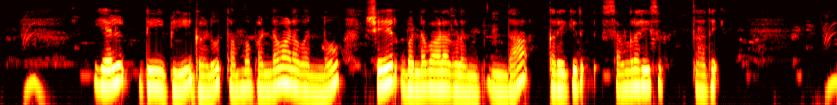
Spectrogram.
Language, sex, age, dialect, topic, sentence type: Kannada, female, 25-30, Mysore Kannada, banking, statement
